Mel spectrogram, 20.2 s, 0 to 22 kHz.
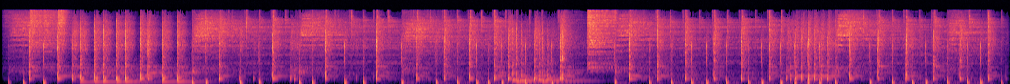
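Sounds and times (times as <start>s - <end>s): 
drums with and without reverb: 0.0s - 20.1s.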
